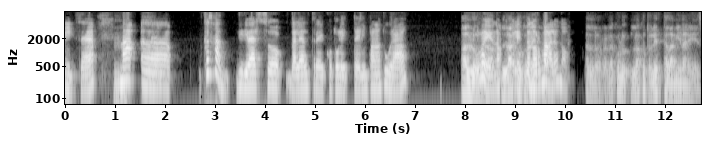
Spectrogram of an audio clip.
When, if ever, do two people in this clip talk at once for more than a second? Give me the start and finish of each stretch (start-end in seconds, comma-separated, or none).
8.1-9.9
